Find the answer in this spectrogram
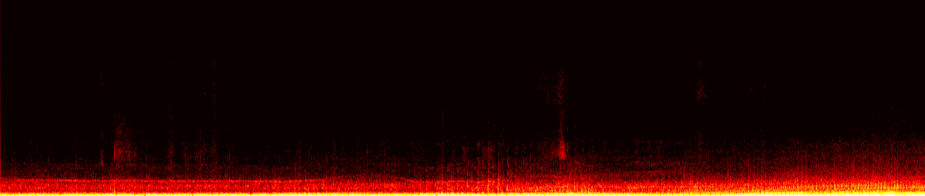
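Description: Harley-Davidson Low Rider S V-twin engine running low and steady at slow speed, then revving up as the bike accelerates, its pitch rising steadily over the last third.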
